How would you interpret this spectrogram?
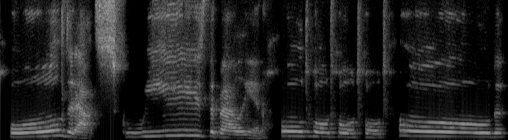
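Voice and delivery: insistent repeats ending on a long, loud "hold"; urging coach. Real, not acted. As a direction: coach them through holding the breath. Coaching through a breath hold.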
